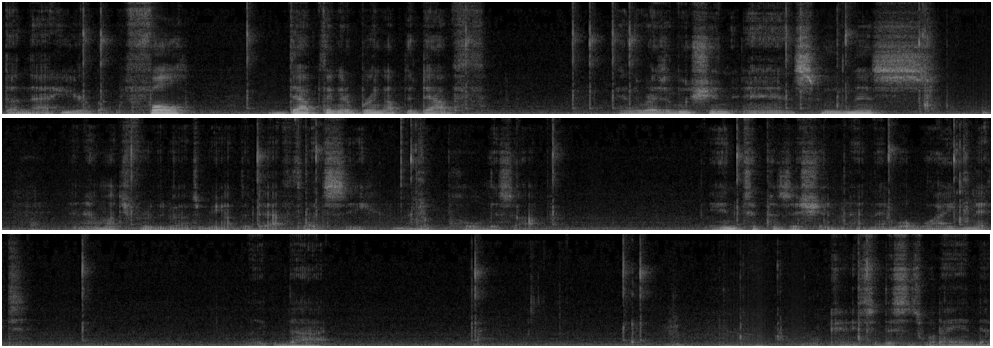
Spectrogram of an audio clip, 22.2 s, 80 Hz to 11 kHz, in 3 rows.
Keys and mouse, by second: 1.8-6.7 drag, 13.3-15.5 middle drag, 15.5-17.3 drag, 19.5-20.6 drag, 20.6 middle click, 21.5 click.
